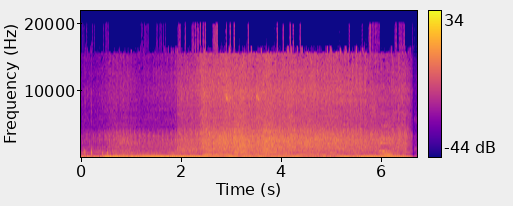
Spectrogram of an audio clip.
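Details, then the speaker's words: 1977 Porsche 911 air-cooled flat-six after months of hibernation, fresh oil change, new oil cooler hose and battery; revs up cleanly and settles back evenly, no knocks or misses; sounds smooth and good. Healthy engine revving. "Man, that thing is smooth even with those old crusty wheels. Thing sounds good."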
